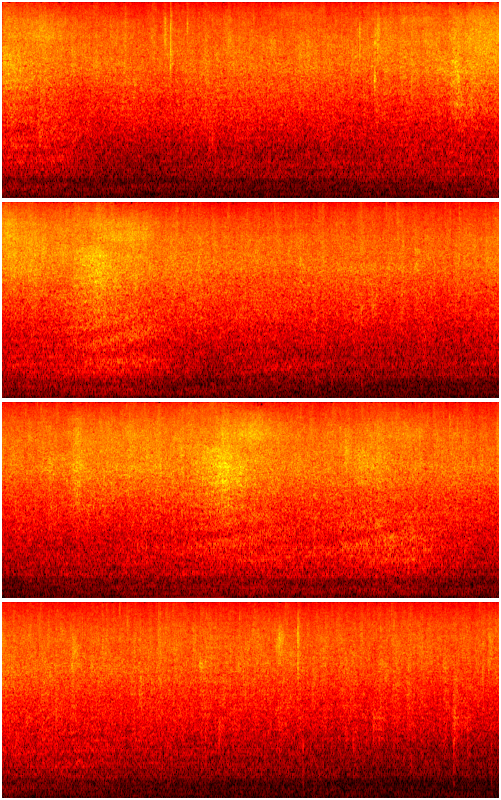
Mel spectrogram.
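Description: Steady rain falling, swelling louder about eight seconds in and again around eighteen seconds.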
